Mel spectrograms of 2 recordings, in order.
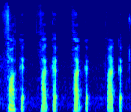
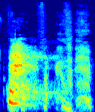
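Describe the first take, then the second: First: Whispered under the breath, over and over; mumbled whisper. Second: Outburst. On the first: Walking through the house, whispering to silence the eating disorder voice. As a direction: mutter it to yourself like a chant. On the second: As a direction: let it burst out at last. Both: Retold or imitated. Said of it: "and I'm mumbling".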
